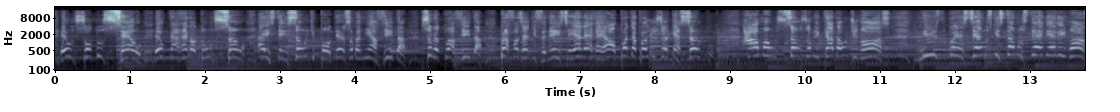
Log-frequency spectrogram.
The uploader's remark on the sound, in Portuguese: Áudio extraído do culto do dia 28 de Maio de 2023.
